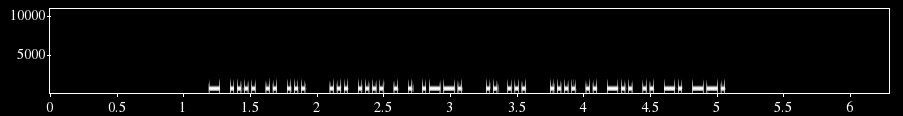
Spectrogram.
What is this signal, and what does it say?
Morse code, heard as a keyed tone, about 44 wpm, 700 Hz. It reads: THIS SHEEP IS HIDING
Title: Dit Challenge 45wpm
